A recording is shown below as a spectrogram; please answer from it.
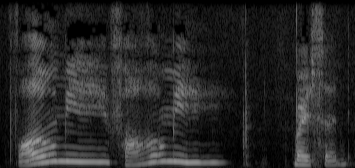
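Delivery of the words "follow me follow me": high, drawn-out sing-out; raised, lilting beckoning call; calling along. Acted. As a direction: call a friend to come along, stretching the words. Character urges friend to follow.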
